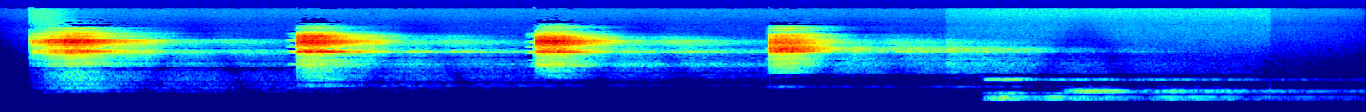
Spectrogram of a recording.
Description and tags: Tapping of a metal slide with effects added. Recorded using a laptop mic.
